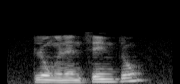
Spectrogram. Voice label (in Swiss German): "lungenentzindung", alsace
